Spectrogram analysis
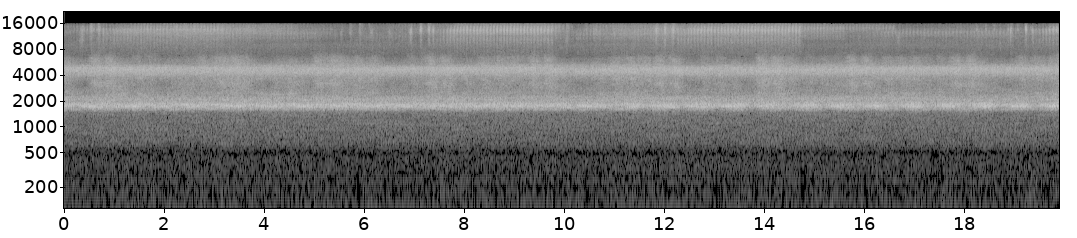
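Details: Forest crickets chirp together in a constant high-pitched shimmer. Several overlapping trilling layers hold steady for the whole stretch, with faint pulsing at the very top and nothing else clearly heard.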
